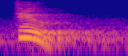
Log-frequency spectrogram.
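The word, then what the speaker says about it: phew: B, few. Few. Now this student might have problem with pronunciation. F, when PH, when English words start with PH, not B, P for pen, PH, the pronunciation becomes F, few, exclamation mark.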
